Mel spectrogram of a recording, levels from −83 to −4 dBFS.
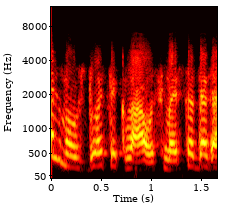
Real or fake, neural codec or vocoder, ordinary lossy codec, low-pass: real; none; MP3, 48 kbps; 7.2 kHz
